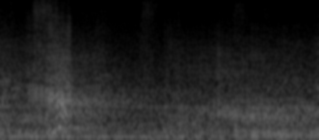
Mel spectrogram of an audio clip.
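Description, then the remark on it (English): A helicopter's engine and rotors drone steadily and fairly loudly throughout, a continuous mechanical roar with no voices. “Shocked, Cameron heads back to the helicopter as the two brawny men move toward the bodies.”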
